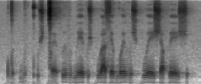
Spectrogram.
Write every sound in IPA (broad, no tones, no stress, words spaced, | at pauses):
dˤɛ̰kʷbɘfkʷʼḛʃ ǀɛ̰ fɨːvɛ̰beːfɨʃ kʷaːseɡʷeː vɛ̰ʃkʷeːʃa feʃ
